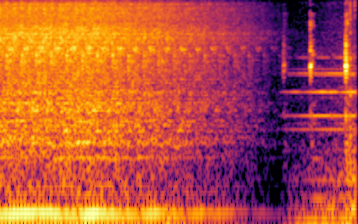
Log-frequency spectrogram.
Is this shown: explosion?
no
